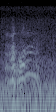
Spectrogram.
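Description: Loki, a pet cat, gives a single short meow, faint and somewhat muffled against steady room background noise.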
